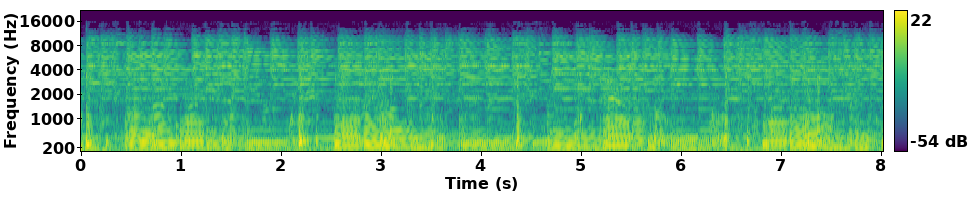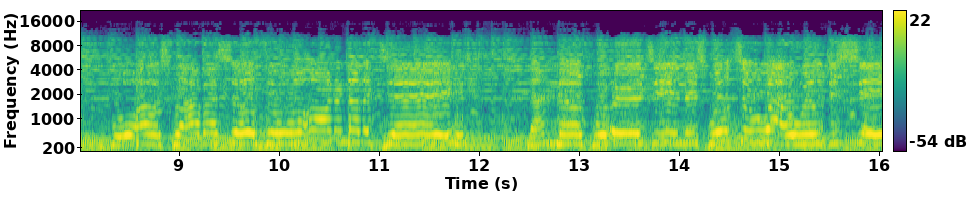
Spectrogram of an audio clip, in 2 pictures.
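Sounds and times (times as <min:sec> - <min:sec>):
acoustic guitar strumming: 0:00.0 - 0:16.0
electric bass guitar: 0:00.0 - 0:16.0.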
